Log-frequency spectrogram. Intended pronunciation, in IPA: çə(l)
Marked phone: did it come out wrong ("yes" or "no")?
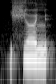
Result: yes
